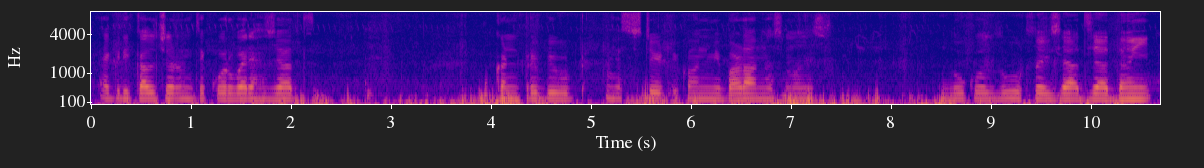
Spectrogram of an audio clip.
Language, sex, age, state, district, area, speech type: Kashmiri, male, 18-30, Jammu and Kashmir, Kupwara, urban, spontaneous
